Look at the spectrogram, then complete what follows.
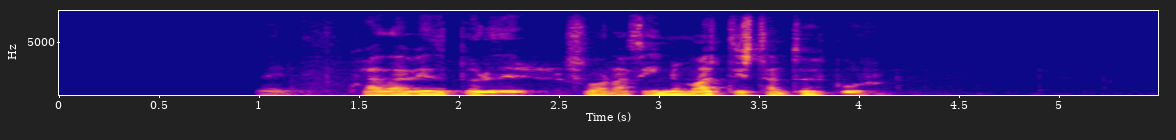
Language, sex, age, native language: Icelandic, male, 60-69, Icelandic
